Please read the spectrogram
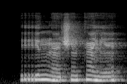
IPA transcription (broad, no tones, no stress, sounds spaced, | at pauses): rʲ ə ŋ ɛ̃ ʃ ẽ k ɛ̃ lʲ ẽ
